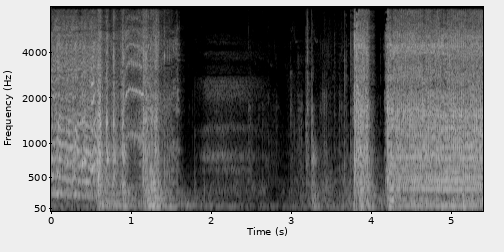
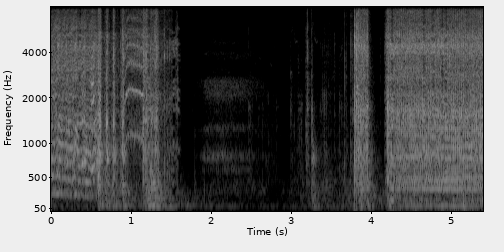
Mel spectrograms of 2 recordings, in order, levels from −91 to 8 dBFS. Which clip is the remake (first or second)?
second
